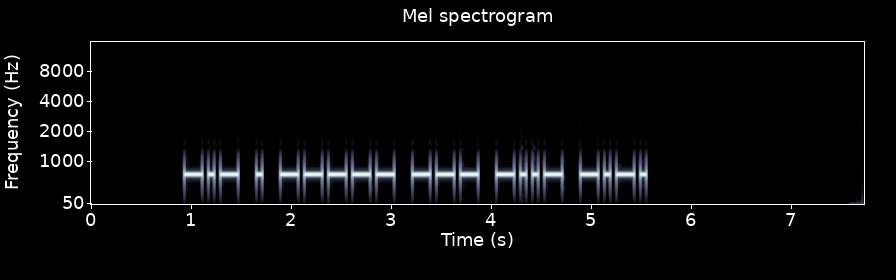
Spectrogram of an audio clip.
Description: Morse code, heard as a keyed tone, about 20 wpm, 700 Hz. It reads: KE0OXC
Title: USA Call Signs - 6 Characters - 20wpm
